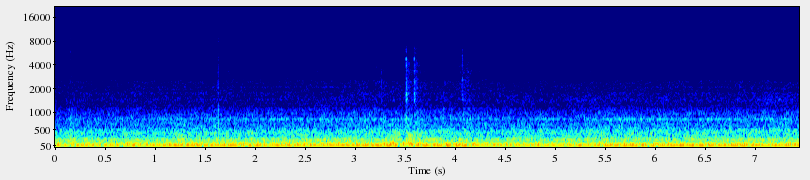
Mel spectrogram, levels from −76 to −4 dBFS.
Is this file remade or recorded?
recorded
